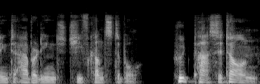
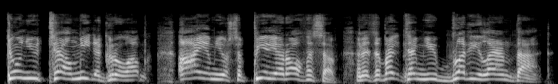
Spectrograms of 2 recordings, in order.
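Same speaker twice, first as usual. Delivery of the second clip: much higher, louder furious yell; angry yell; 4 dB louder than usual. Acted. DI yelling at Logan, pulling rank. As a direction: pull rank at full volume.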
